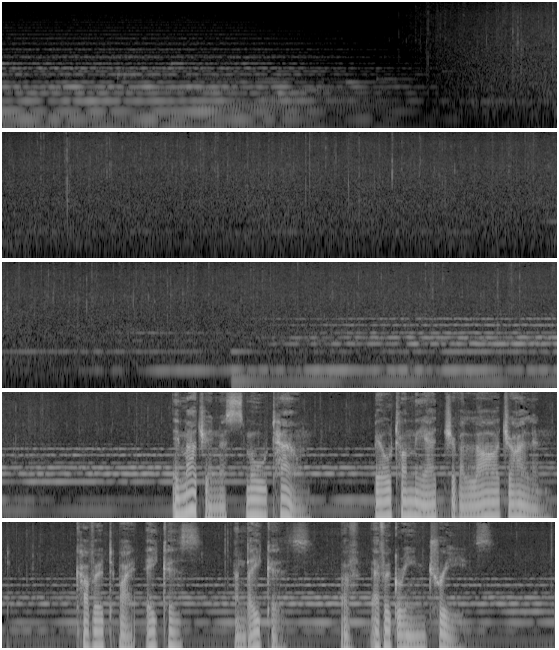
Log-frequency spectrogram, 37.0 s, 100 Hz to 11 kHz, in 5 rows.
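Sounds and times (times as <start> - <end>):
soft sustained musical tones: 0.0 - 6.4, 14.4 - 36.9
rain pattering on a hard surface in Alaska: 5.2 - 36.9
speech: 24.5 - 26.4, 27.2 - 29.5, 30.7 - 35.9.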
